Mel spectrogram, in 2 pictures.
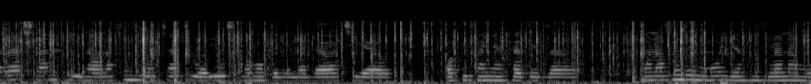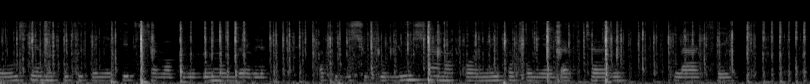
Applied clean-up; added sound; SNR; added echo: none; Typing; -4 dB; none.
